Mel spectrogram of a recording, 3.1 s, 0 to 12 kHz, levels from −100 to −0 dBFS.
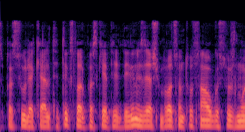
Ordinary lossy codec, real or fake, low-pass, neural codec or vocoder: MP3, 48 kbps; fake; 7.2 kHz; codec, 16 kHz, 4.8 kbps, FACodec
